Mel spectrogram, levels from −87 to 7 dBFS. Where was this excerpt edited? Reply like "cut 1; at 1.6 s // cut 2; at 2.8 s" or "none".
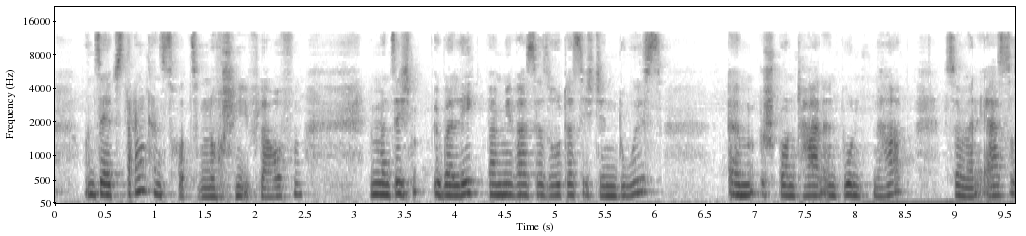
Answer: none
